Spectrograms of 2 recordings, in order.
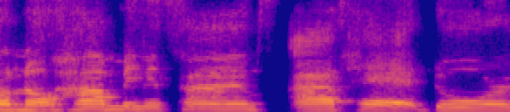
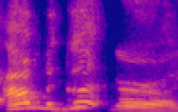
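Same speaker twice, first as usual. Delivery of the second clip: usual speaking voice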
